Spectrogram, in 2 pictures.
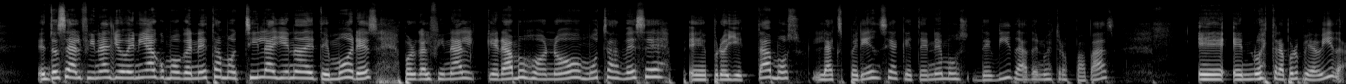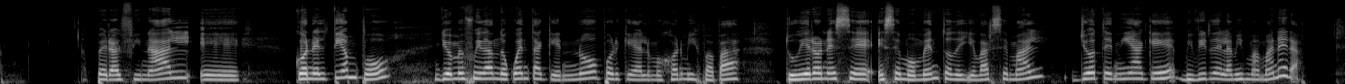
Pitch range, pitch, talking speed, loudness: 230-290 Hz, 255 Hz, 160 wpm, -23 LUFS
